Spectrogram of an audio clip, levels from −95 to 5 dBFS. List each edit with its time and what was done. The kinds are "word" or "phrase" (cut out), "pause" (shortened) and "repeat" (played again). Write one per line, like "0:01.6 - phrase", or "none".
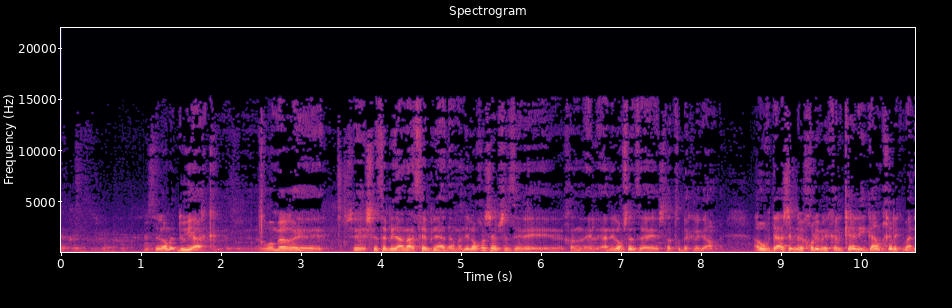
0:07.0 - word
0:09.2 - word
